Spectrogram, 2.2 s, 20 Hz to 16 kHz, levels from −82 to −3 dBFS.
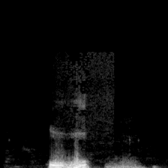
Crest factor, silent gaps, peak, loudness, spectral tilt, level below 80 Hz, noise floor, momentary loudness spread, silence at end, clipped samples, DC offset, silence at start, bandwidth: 16 dB; none; 0 dBFS; -13 LUFS; -10.5 dB/octave; -34 dBFS; -65 dBFS; 24 LU; 0.4 s; under 0.1%; under 0.1%; 0.65 s; 6.8 kHz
